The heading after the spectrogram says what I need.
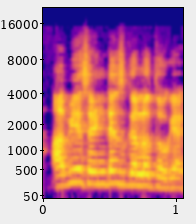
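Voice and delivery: usual speaking voice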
